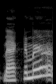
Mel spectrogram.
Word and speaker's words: McNamara: I was reading Michelle McNamara. Yeah. How do you say her last name? McNamara or no?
